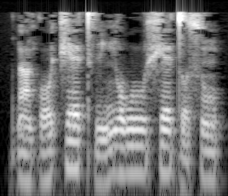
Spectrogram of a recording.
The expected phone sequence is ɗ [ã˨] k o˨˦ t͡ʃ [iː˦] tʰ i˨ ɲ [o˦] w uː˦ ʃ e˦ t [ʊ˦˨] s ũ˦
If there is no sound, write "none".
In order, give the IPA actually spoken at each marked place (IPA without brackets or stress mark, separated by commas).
ã˨, eː˦, o˦, ʊ˨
